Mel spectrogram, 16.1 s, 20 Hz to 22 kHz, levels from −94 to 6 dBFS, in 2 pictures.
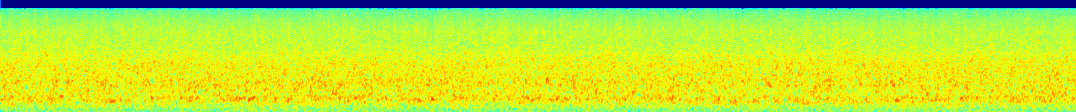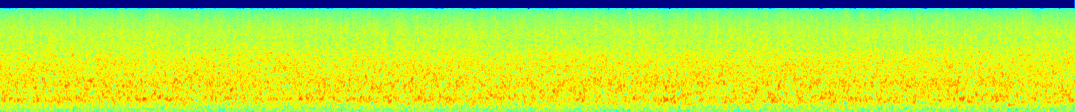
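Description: Hard clipping runs through the whole recording of everyday sounds. The signal was driven about 17 dB past what a stage in the chain could pass. Its peaks were sliced flat at that limit. Nearly a third of the waveform was cut off at that limit. Those square tops add harmonics high in the spectrum. The result is a harsh, buzzing fuzz on every loud sound, not just an occasional crackle on the peaks.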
